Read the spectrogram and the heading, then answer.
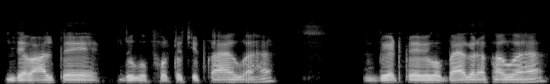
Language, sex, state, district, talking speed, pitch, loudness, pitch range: Magahi, male, Bihar, Jahanabad, 175 wpm, 110 Hz, -17 LUFS, 105-115 Hz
